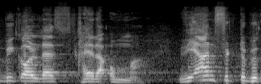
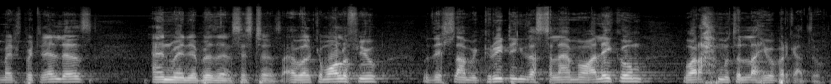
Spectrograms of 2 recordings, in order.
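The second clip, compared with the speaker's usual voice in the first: ordinary talk, nothing marked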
